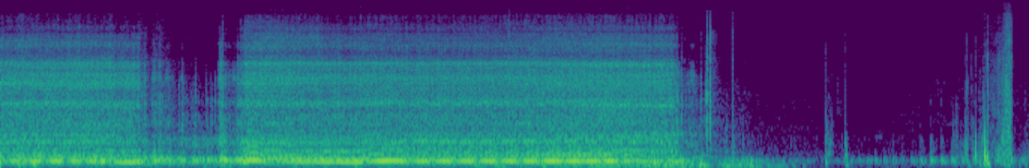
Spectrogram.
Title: Prinetti desk fan with bad bearings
